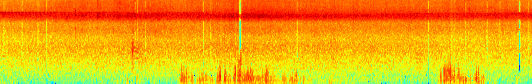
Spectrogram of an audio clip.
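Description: Storm wind blowing steadily through palm fronds and trees with rain. Two louder low rumbling gusts come through, one about three and a half seconds in lasting a couple of seconds and a shorter one near the end.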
